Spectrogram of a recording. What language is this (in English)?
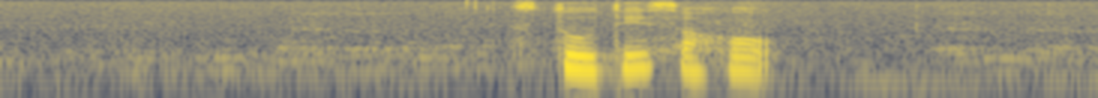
Sinhala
